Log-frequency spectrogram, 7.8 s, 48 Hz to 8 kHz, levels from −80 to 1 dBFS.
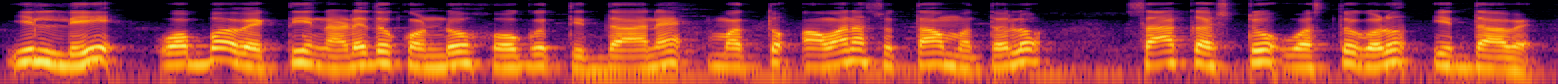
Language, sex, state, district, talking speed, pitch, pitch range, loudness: Kannada, male, Karnataka, Bangalore, 90 wpm, 150 Hz, 135-175 Hz, -12 LUFS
